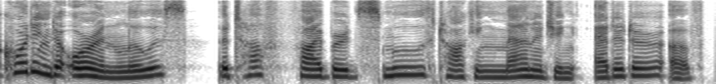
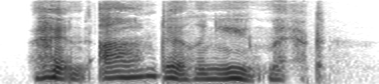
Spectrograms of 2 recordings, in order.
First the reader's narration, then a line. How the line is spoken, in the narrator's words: the native said in his soft brogue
